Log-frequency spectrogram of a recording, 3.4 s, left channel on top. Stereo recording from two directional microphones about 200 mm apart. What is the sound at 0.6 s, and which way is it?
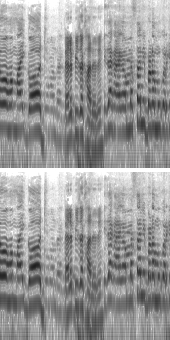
Speech, 50° right (ahead or behind).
